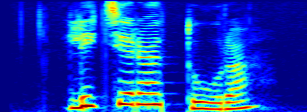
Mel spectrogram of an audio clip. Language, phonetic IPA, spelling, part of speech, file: Russian, [lʲɪtʲɪrɐˈturə], литература, noun, Ru-литература.ogg
- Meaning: literature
